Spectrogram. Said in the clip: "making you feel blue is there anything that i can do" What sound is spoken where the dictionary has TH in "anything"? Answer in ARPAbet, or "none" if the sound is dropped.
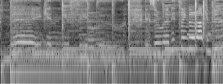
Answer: TH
